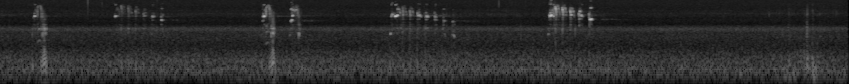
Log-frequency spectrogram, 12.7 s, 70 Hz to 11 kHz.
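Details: Wild female bald eagle calling loudly from the nest as a sub-adult eagle passes close, 31 March 2024: scattered sharp high yelps and short twittering chatters spaced a few seconds apart over steady hiss.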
